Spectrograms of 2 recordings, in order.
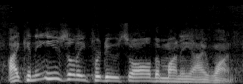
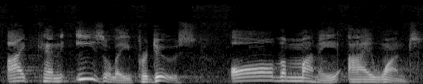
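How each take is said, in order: First: Said in the usual way. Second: Measured, spaced out, with weight on "easily"; deliberate statement. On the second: Shown as a demonstration. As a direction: present it slowly, pausing before "all the money I want". Statement first presented, slowly and deliberately.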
